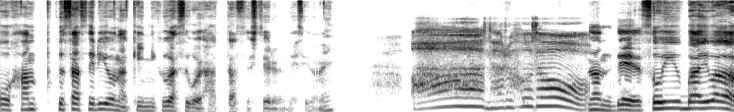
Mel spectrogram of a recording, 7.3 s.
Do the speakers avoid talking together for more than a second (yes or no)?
yes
